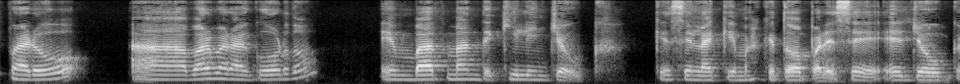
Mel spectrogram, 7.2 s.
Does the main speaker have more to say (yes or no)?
no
